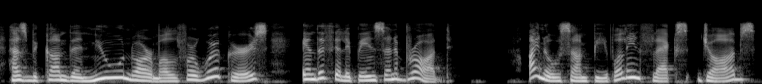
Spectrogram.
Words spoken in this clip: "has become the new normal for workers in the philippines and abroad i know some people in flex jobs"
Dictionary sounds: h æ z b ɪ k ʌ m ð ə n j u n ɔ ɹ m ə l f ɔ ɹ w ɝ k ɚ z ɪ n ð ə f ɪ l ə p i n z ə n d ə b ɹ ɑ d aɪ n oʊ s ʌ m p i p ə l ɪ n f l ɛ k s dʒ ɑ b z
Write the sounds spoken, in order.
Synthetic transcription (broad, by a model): h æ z b ɪ k ʌ m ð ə n j u n ɔ ɹ m ə l f ɔ ɹ w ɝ k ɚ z ɪ n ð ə f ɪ l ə p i n s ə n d ə b ɹ ɑ d aɪ n oʊ s ʌ m p i p ə l ɪ n f l ɛ k s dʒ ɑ b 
